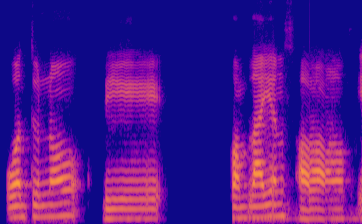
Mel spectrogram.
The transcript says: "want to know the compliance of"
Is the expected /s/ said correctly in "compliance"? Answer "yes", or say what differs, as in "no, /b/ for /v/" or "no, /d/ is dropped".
yes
